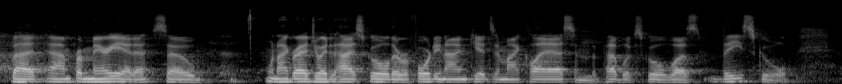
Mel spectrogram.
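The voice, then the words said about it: Rural Oklahoma accent. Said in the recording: “I'm from rural Oklahoma. Probably couldn't tell that by my accent.”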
